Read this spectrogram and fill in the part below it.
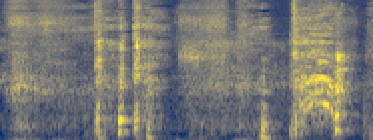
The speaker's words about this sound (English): Excuse me. Excuse me as well. We've all we've all had colds on top of yes. colds yeah. that we were recovering from. Actually, um, I'll probably be coughing a lot less this time than it was last time.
